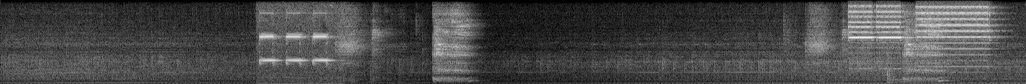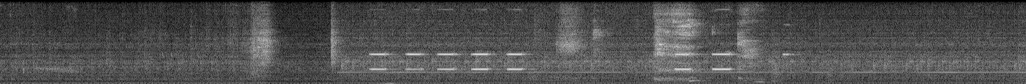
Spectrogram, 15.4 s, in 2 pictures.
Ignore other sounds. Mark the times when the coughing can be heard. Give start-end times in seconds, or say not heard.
2.4-3.5, 5.8-7.2, 11.7-13.5.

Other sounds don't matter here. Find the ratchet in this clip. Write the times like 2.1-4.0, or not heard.
not heard.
